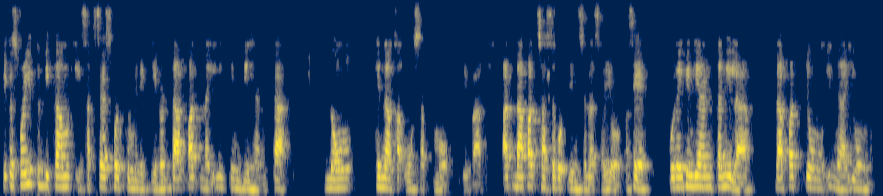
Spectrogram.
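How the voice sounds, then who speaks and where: A husky-voiced Filipino man speaks in a conversational interview style, explaining emphatically and tagging his points with little checks for agreement. The audio is somewhat dull and lo-fi. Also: medium pitch, fairly quick, a little mellow. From Philippines. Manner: emphatic explainer, frequent rhetorical tags. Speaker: fintech executive guest. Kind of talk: conversational interview answers in Taglish.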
